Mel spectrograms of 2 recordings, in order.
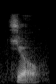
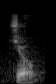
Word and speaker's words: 九: Our final character is an ideogram that belongs to the 3rd low dipping tone and is pronounced 九, 九.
